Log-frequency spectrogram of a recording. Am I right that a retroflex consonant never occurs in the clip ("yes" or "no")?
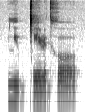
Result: no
